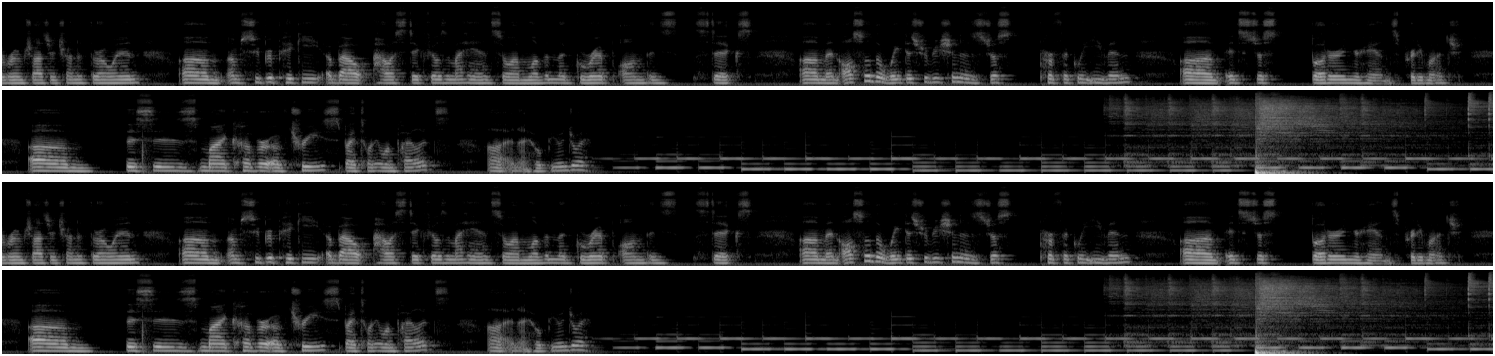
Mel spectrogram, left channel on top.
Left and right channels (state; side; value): identical; both; correlation 1.00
